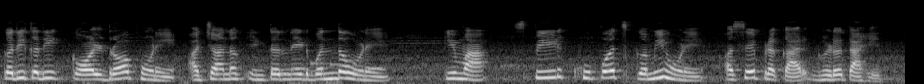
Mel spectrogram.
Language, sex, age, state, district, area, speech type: Marathi, female, 45-60, Maharashtra, Thane, rural, spontaneous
